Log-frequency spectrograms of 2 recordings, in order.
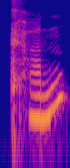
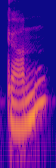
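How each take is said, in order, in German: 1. Der erste Konsonant ist ein stimmloses k. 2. Der erste Konsonant ist ein stimmhaftes g. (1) "dass es stimmlos ist" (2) "das klang eher wie gan"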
